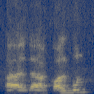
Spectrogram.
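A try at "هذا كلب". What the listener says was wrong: Ini bukan qalbun ya, beda ya. Qalbun sama kalbun ya. Apa arti qalbun?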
